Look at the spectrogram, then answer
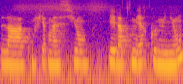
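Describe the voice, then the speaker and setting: In a monotone, flat intonation, a woman speaks somewhat breathily at a very slow pace. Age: 30s. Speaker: interviewee on faith and politics. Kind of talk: interview.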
